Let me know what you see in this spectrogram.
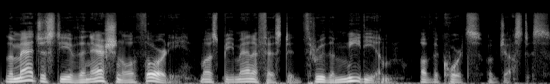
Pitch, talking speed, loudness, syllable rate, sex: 115 Hz, 185 wpm, -17 LUFS, 5.8 syllables/s, male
